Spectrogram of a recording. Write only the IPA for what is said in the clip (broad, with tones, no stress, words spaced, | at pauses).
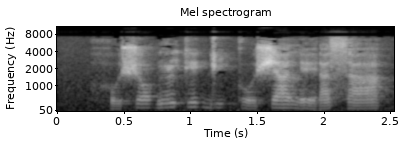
ho˨ʃɔ˧ɡɛ̃˦ ke˦ɡi˧ ko˨ʃa˧le˨ ɾa˧sa˧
